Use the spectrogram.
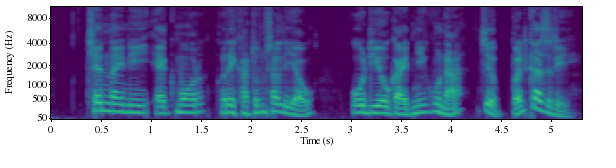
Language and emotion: Bodo, disgusted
